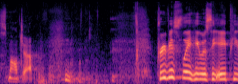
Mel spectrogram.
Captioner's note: chuckling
